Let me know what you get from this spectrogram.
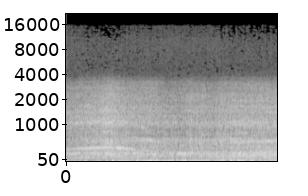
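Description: Radio-drama sound effect of a car engine running steadily as the vehicle drives, a continuous hum with a slowly shifting pitch.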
